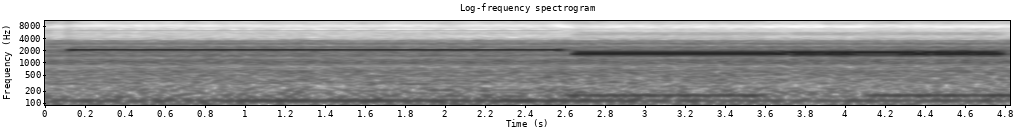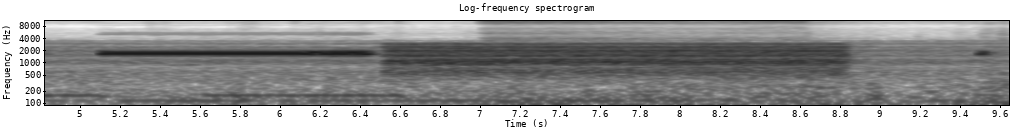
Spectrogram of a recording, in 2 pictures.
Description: Fax machine handshake, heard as a long tone, a warble and hiss, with phone line noise and the noise inside a subway train.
